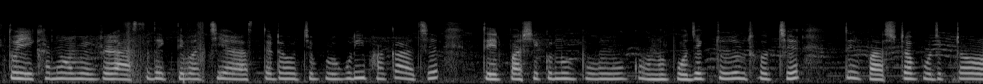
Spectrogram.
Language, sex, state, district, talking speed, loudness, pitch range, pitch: Bengali, female, West Bengal, Paschim Medinipur, 150 wpm, -30 LUFS, 245-270 Hz, 260 Hz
